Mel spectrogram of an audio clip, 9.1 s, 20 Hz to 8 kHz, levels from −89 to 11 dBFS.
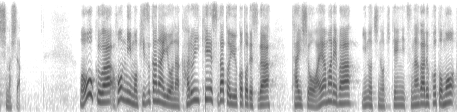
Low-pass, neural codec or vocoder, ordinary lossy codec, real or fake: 7.2 kHz; codec, 24 kHz, 1.2 kbps, DualCodec; Opus, 16 kbps; fake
